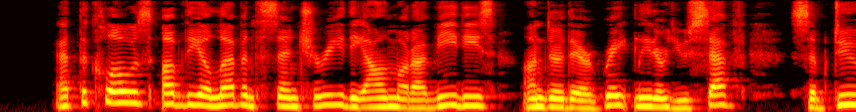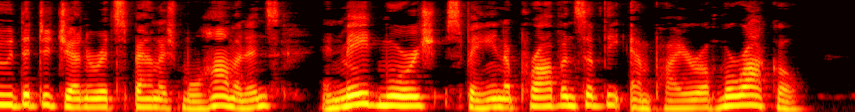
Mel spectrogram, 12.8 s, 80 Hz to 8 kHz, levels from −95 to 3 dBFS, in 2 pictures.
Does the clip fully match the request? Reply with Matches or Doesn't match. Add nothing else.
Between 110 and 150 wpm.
Matches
